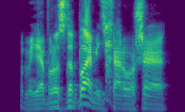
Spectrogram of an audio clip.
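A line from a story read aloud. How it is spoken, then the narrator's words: Grumbling mutter. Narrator (Russian): буркнул маг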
